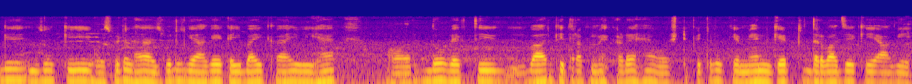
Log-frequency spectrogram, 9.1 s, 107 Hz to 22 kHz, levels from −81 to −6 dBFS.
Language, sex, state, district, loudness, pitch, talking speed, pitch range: Hindi, male, Rajasthan, Bikaner, -17 LUFS, 125 Hz, 185 wpm, 120-125 Hz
